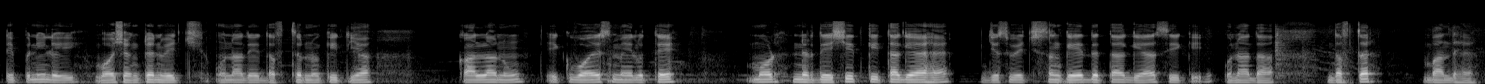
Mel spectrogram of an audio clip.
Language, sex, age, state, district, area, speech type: Punjabi, male, 18-30, Punjab, Hoshiarpur, rural, read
